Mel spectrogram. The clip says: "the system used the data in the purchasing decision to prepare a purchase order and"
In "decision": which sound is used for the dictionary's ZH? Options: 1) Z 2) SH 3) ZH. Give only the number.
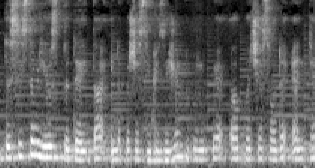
2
